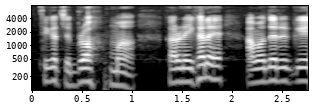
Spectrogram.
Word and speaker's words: ব্রহ্মা: কি মা ঠিক আছে ব্রহ্মা কারণ এখানে আমাদেরকে যে এটাকে যদি আমরা ভাঙ্গি তাহলে কি পাই হ যুক্ত ম পাই তাহলে হ এর উচ্চারণটা আগে হচ্ছে ব্রহ এরপর হচ্ছে মা একই রকম ভাবে এখানে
